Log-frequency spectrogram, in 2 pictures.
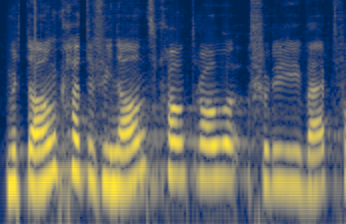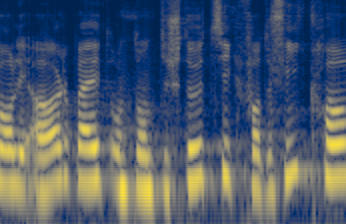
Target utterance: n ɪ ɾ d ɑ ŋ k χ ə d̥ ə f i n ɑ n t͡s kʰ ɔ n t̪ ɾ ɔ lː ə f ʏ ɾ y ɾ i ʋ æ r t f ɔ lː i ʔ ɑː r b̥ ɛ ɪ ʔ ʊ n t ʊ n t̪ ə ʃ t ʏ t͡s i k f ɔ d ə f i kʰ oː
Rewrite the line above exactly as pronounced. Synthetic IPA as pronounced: m ɪ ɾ d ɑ ŋ k χ ə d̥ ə f i n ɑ n t͡s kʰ ɔ n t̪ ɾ ɔ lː ə f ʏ ɾ y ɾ i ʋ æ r t f ɔ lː i ʔ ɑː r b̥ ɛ ɪ t ʊ n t ʊ n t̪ ə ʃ t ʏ t͡s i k f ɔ d ə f i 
